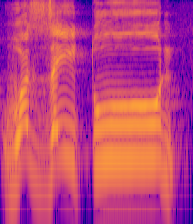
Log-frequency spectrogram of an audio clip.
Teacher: لیکن جب ہم اس آیت مبارکہ کے اختتام پر رکیں گے، وقف کریں گے، تو وقف کرنے کی حالت میں یہ نون متحرک کیا ہو جائے گا؟ ساکن ہو جائے گا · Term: سکون عارضی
